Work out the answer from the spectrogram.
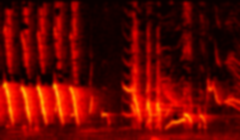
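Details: Female oriental magpie-robin singing to arouse males: five fast, bright downward-sweeping notes in quick succession, then a short gap and a softer twittering phrase ending in a rising whistle.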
